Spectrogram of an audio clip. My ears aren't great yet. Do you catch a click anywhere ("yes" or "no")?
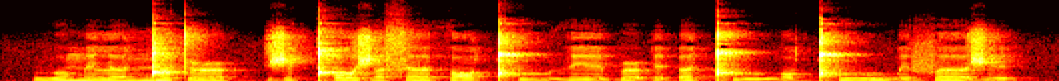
yes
